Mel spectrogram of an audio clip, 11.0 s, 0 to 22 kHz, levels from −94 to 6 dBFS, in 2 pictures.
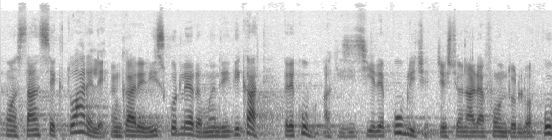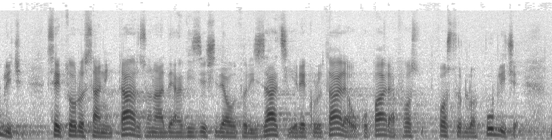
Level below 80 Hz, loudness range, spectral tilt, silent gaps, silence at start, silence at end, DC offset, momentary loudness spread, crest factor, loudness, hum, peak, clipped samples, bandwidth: -52 dBFS; 2 LU; -6 dB/octave; none; 0 s; 0 s; under 0.1%; 6 LU; 20 dB; -23 LUFS; none; -2 dBFS; under 0.1%; 19.5 kHz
